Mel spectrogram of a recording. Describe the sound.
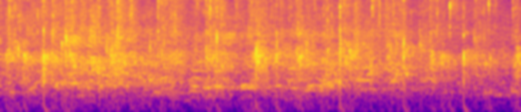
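An audience at a worship gathering applauds steadily throughout, a dense wash of many hands clapping at an even level with scattered sharper claps, with faint crowd voices mixed in.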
